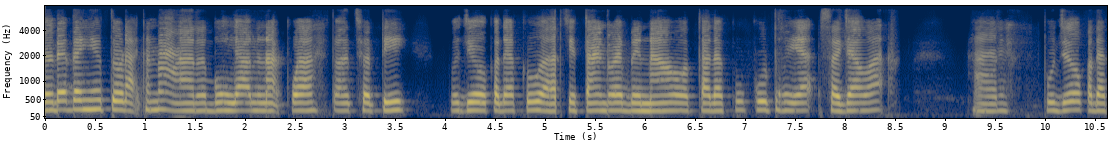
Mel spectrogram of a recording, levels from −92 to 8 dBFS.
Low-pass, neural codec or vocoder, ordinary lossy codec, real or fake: 7.2 kHz; codec, 16 kHz, 1 kbps, X-Codec, HuBERT features, trained on general audio; none; fake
